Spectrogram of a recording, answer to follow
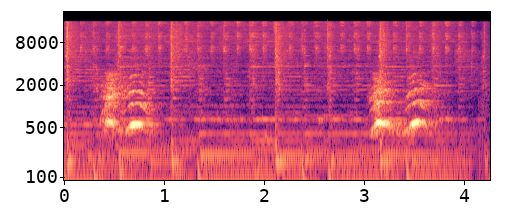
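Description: A dog barking over background music: a quick pair of short barks about half a second in, and another pair near the end.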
